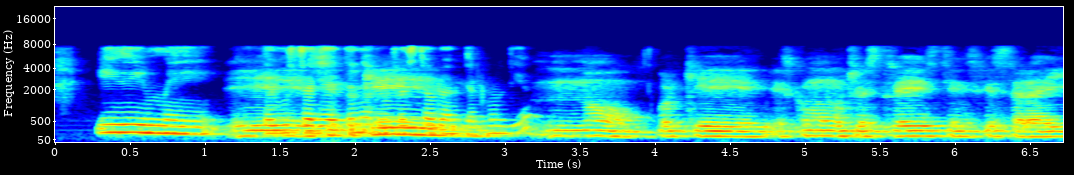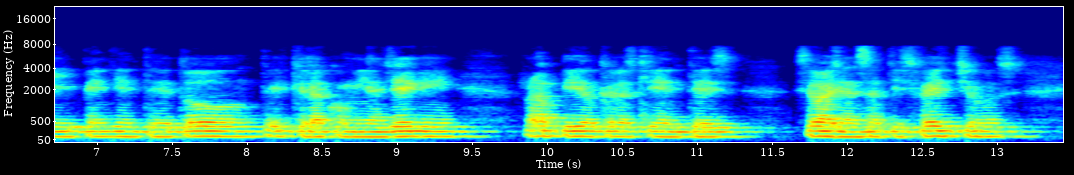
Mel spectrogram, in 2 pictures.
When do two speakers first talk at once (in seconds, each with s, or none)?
1.4 s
